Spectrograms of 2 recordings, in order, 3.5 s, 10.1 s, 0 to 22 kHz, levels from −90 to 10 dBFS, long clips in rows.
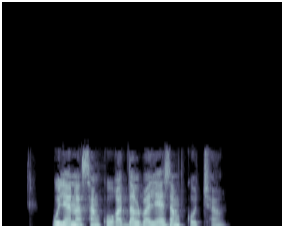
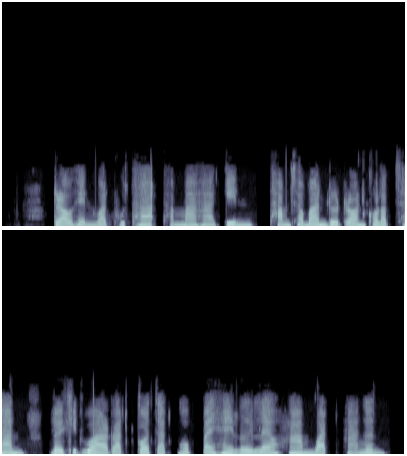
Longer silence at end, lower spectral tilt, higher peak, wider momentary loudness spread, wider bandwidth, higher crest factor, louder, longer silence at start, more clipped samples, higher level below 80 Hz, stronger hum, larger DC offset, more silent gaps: first, 0.75 s vs 0.25 s; second, -3.5 dB/octave vs -7 dB/octave; about the same, -2 dBFS vs -2 dBFS; first, 13 LU vs 7 LU; first, 8 kHz vs 7.2 kHz; about the same, 18 dB vs 18 dB; first, -16 LUFS vs -19 LUFS; about the same, 0.65 s vs 0.65 s; neither; about the same, -60 dBFS vs -58 dBFS; neither; neither; second, none vs 1.96-2.00 s, 2.74-2.78 s, 3.21-3.35 s, 5.56-5.61 s, 7.17-7.22 s, 7.45-7.55 s, 9.16-9.20 s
